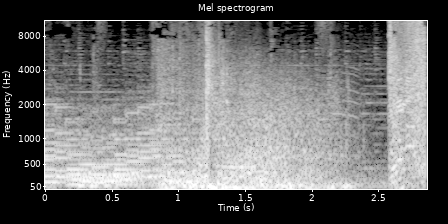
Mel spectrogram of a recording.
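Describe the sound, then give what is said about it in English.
An attack move sound effect from a turn-based monster-battling video game, a loud, dense barrage of booming blasts that runs throughout, with sharper hits near the middle and at the end. “Attack Concerto. Symphonid used Attack Concerto.”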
